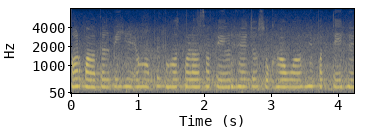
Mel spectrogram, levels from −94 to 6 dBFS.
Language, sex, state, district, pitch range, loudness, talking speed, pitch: Hindi, female, Maharashtra, Mumbai Suburban, 250-265 Hz, -16 LUFS, 265 wpm, 255 Hz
